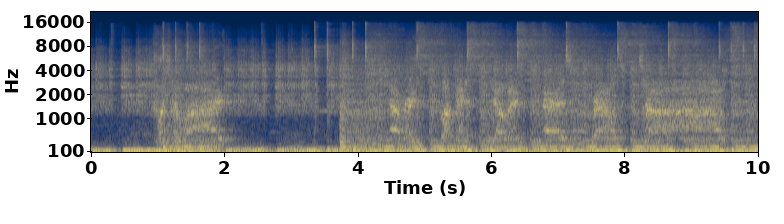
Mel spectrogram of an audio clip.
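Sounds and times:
distorted guitars: 0:00.0 - 0:10.0
hardcore band playing loudly: 0:00.0 - 0:10.0
shouted vocal: 0:04.5 - 0:09.6.

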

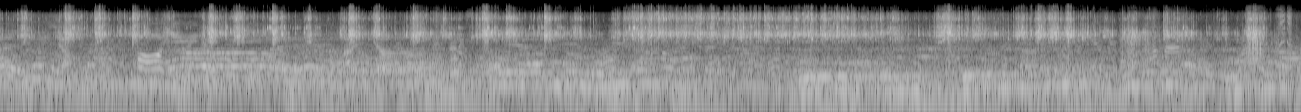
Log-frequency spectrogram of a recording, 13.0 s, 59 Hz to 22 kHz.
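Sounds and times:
seed-shell rattle shaken: 0:00.0 - 0:13.0.

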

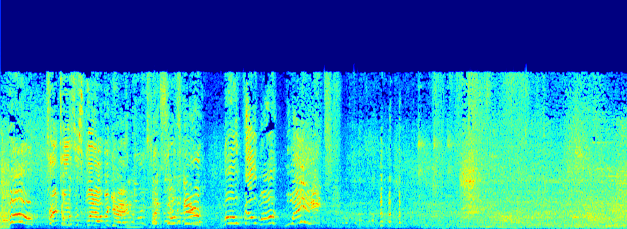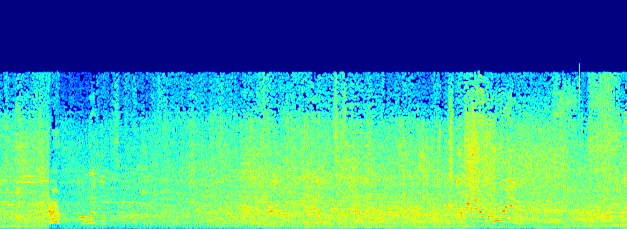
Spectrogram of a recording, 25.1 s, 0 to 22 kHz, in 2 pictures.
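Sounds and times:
dense noisy background: 0:00.0 - 0:25.0.

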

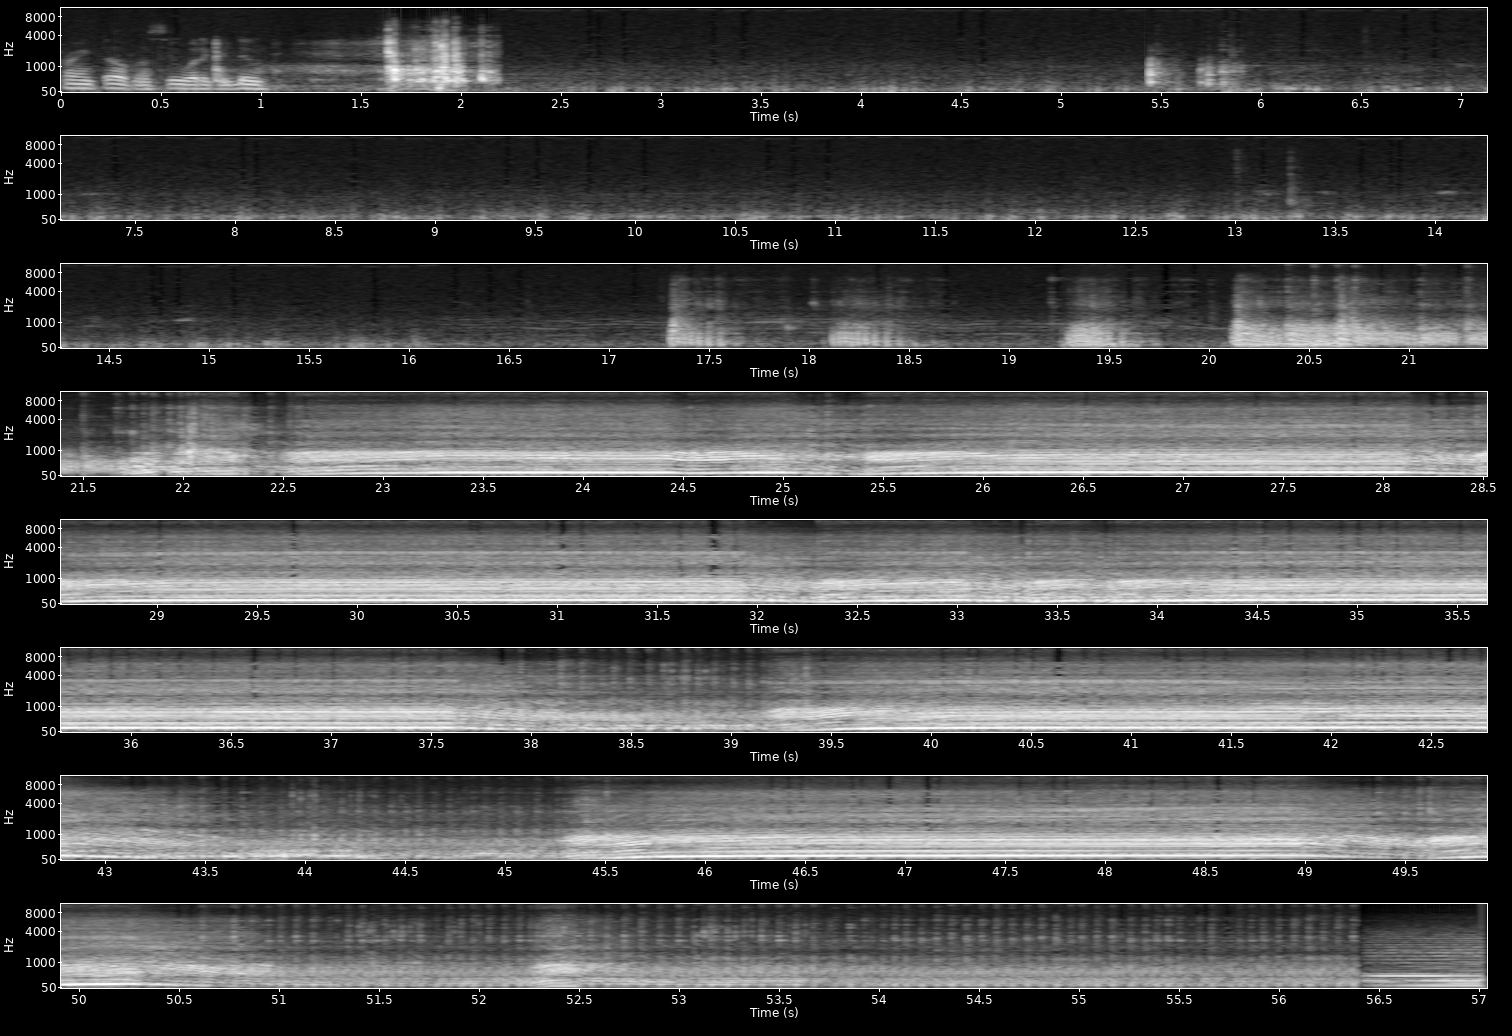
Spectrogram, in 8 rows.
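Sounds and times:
string trimmer engine revving: 0:00.6 - 0:02.3, 0:17.4 - 0:57.0.

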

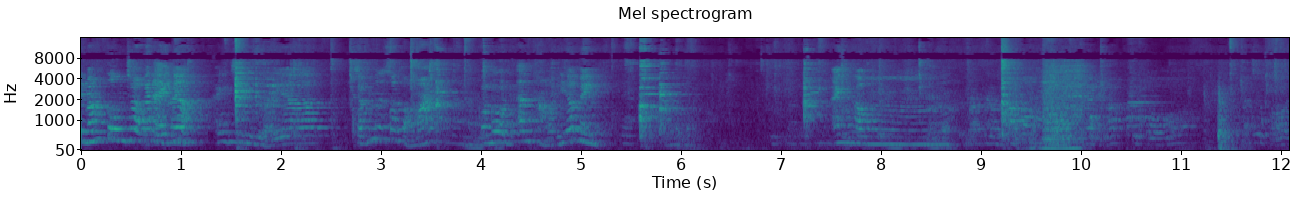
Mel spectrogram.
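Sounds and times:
dishes and cutlery clinking: 0:01.4 - 0:10.5.

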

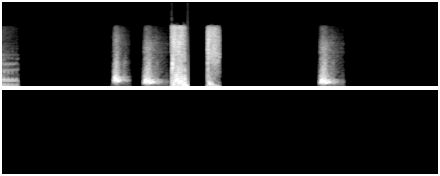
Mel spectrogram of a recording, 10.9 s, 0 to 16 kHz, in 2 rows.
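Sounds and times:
cartoon fight hit effects: 0:02.1 - 0:02.8.

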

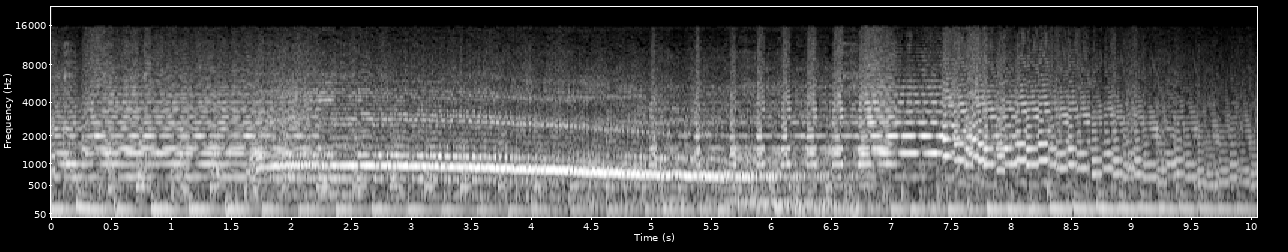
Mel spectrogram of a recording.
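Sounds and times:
man singing long sliding note: 0:01.5 - 0:07.9
low drum beat: 0:01.6 - 0:09.0.

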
